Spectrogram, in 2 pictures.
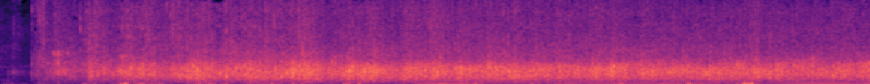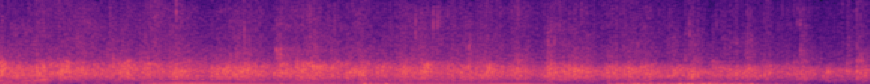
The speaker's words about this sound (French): Merci d'applaudir très fort.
